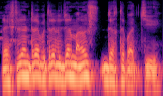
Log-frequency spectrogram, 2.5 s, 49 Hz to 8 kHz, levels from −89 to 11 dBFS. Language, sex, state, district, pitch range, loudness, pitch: Bengali, male, Assam, Hailakandi, 110-140 Hz, -11 LUFS, 125 Hz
